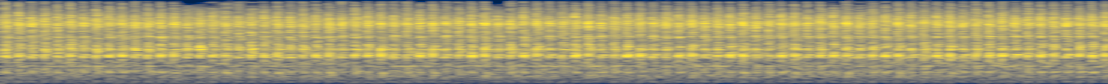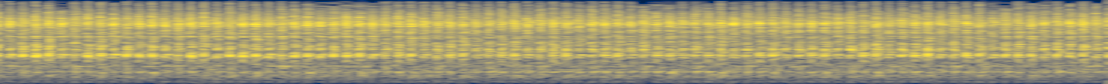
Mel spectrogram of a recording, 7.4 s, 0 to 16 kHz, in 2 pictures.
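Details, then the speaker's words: Land Rover Defender 200TDi diesel at steady idle after fitting a new power steering pump, setting belt tension and bleeding the system. The previous rattle from the pump is gone and it runs smooth and even. Normal idle. "well as you can hear no more nasty rattlings from the power steering pump that new power steering pump has cured it"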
